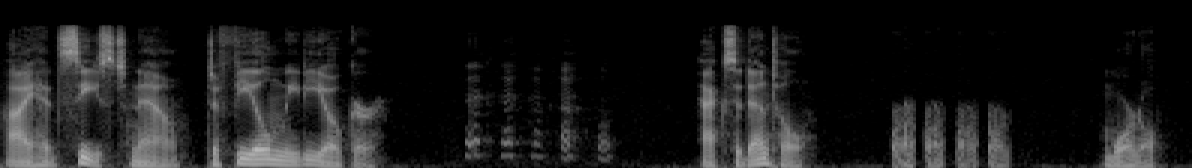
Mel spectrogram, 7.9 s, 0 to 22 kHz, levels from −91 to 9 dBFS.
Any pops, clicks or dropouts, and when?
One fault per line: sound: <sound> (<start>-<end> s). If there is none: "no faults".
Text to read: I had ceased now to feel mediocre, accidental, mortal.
sound: laugh (3.1-4.1 s)
sound: laugh (5.9-6.7 s)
